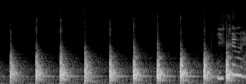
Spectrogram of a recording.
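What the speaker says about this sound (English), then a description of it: "Now if I go to the back of my instrument, and I'm going to knock around here" Knuckles knocking on the back of a cello's wooden body, about nine evenly spaced hollow, resonant knocks close up, each with a short woody ring that decays quickly.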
